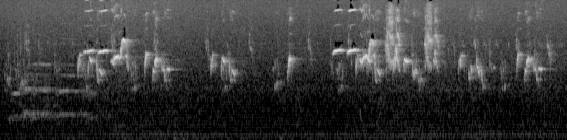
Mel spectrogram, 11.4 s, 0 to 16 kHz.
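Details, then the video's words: Decoy red-whiskered bulbul singing in a trap to provoke and attract wild birds, 20 May 2016, Vietnam: lively whistled phrases in quick clusters with pauses, plus a few lower drawn-out notes at the start and a faint steady hum. "Bẫy đấu chim chào mào"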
